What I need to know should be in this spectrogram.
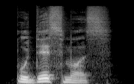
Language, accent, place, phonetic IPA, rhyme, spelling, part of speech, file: German, Germany, Berlin, [bʊˈdɪsmʊs], -ɪsmʊs, Buddhismus, noun, De-Buddhismus.ogg
- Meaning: buddhism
